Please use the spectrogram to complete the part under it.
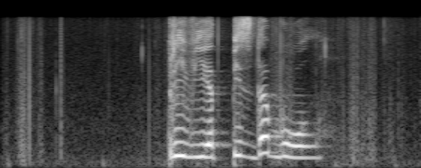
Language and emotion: Russian, angry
